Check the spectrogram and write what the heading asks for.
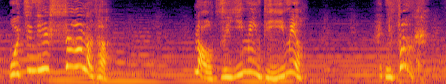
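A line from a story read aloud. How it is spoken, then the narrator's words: Furious trembling yell. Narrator (Chinese): 楚萧气得浑身颤抖，嘴里嚷嚷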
